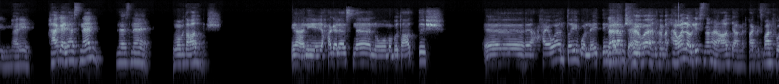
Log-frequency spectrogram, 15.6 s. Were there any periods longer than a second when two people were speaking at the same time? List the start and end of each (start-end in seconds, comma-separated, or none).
12.1-13.4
